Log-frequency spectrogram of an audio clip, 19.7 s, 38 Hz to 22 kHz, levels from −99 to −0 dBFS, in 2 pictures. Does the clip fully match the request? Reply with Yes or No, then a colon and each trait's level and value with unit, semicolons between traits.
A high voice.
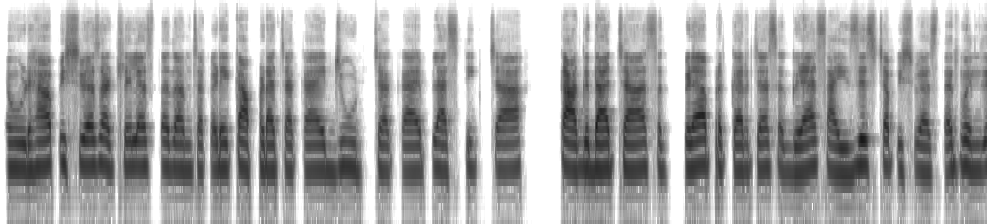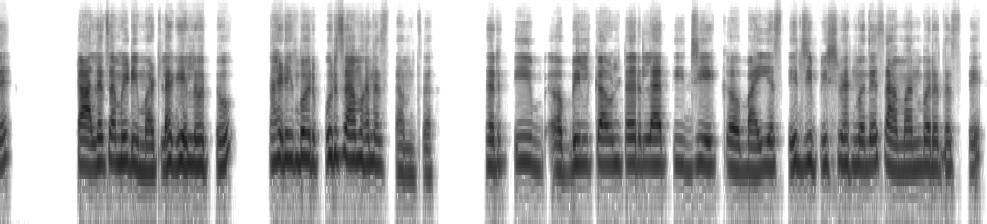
Yes: high, 195 Hz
